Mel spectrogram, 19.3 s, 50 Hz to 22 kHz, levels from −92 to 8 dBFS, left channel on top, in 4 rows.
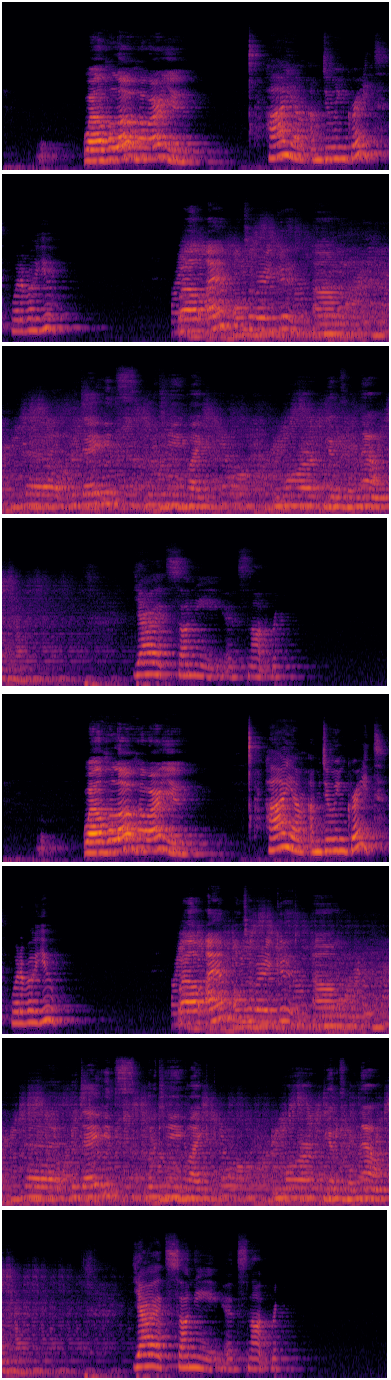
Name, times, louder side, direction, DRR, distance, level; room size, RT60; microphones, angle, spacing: voice 1, 1.0-2.4 7.0-9.3 9.9-11.2 11.4-12.3 13.0-14.5, right 2 dB, 35° right, 4 dB, 1.7 m, -32 dB
voice 2, 3.1-5.6 15.6-17.9, right 4 dB, 75° right, 5 dB, 0.8 m, -34 dB
sound 1, 6.9-16.0, right 1 dB, 55° right, 4.2 m, -42 dB
Singing / Crowd, 8.7-14.3, left 1 dB, 75° left, 3.9 m, -50 dB
20.0 x 8.5 x 2.4 m, 0.86 s
head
